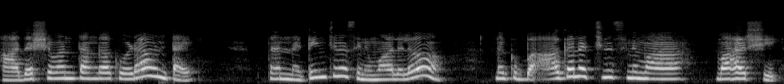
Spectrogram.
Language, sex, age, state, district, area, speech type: Telugu, female, 30-45, Andhra Pradesh, East Godavari, rural, spontaneous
